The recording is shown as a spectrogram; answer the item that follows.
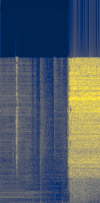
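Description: Camper trailer's airbag suspension venting air as one side is lowered: a sudden loud, steady hiss that starts about one and a half seconds in.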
